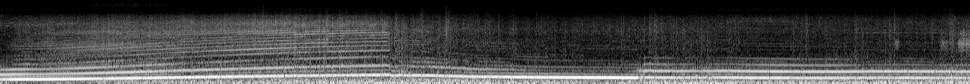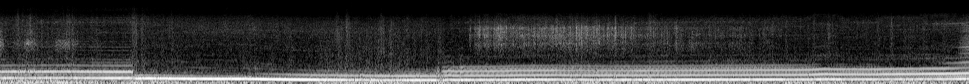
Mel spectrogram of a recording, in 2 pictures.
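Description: Wind rushes past steadily at speed.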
